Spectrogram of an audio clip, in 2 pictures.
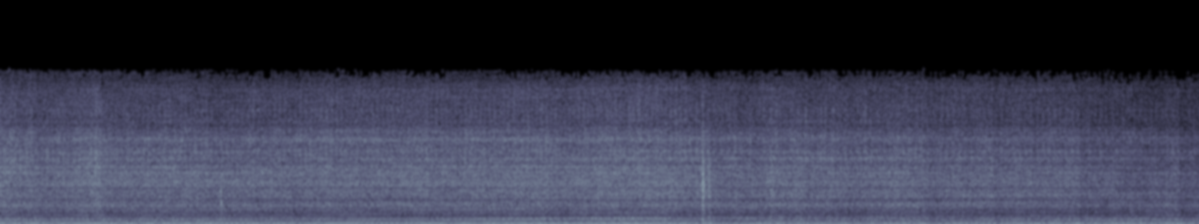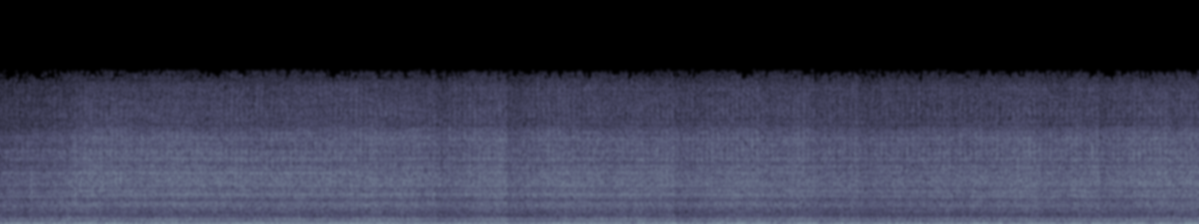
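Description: Touring motorcycle engine running steadily while riding, with a steady rushing noise over it. About eight seconds in, the engine note drops and then settles again.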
